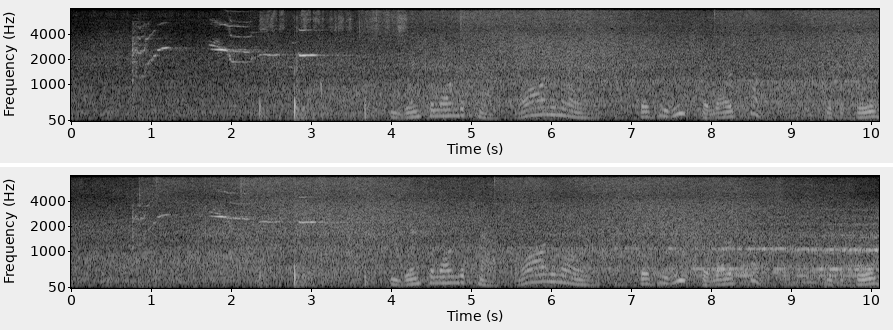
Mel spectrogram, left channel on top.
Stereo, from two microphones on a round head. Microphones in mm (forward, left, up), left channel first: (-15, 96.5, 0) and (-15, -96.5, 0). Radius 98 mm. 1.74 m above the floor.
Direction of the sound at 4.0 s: 10° right (ahead or behind).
